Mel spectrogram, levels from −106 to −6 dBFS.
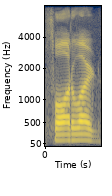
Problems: constant background noise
